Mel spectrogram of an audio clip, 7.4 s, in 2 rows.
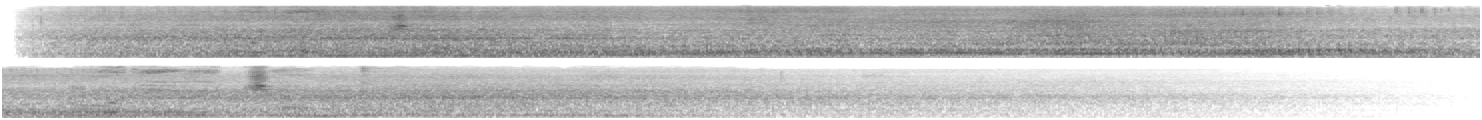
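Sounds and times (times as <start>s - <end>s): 
motorcycle: 0.0s - 7.2s.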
